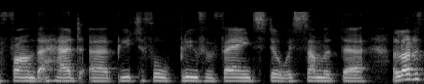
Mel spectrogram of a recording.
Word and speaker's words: blue vervain: How do you pronounce it? It's blue veve. Blue vervain.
